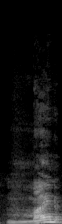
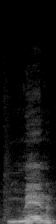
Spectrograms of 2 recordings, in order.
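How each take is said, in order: First: The vowel sounds like 'eye'. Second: The vowel sounds like 'ay'. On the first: The speaker calls it wrong. "माइन पढ़ेंगे तो गलत होगा" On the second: The speaker calls it right. "मैन पढ़ेंगे"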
